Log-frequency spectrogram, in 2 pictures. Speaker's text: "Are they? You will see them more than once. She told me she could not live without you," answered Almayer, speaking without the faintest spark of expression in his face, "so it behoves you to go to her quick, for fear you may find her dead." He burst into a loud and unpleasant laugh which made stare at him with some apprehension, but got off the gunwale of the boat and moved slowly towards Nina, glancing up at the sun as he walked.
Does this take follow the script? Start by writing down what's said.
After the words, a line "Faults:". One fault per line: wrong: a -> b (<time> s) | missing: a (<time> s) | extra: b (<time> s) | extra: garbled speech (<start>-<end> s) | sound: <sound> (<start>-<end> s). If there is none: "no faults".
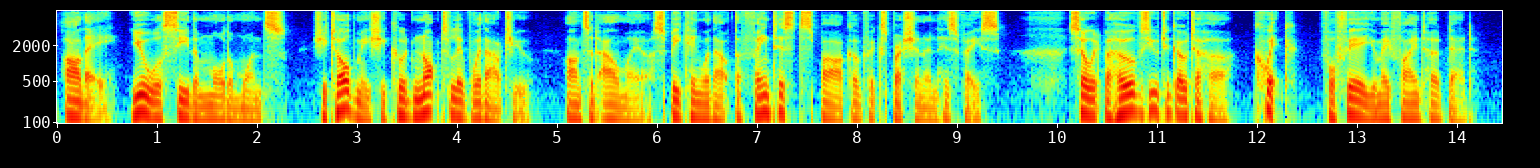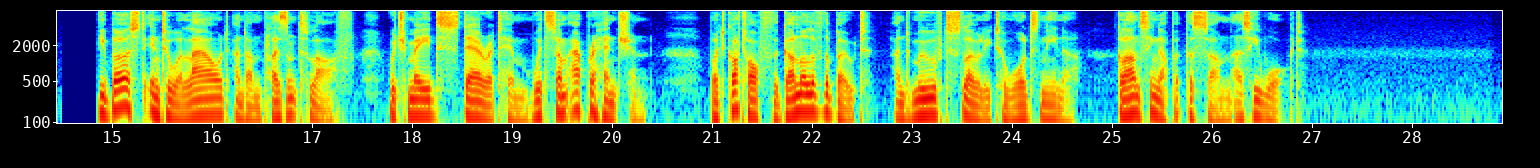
"Are they? You will see them more than once. She told me she could not live without you," answered Almayer, speaking without the faintest spark of expression in his face, "so it behoves you to go to her quick, for fear you may find her dead." He burst into a loud and unpleasant laugh which made stare at him with some apprehension, but got off the gunwale of the boat and moved slowly towards Nina, glancing up at the sun as he walked.
Faults:
no faults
